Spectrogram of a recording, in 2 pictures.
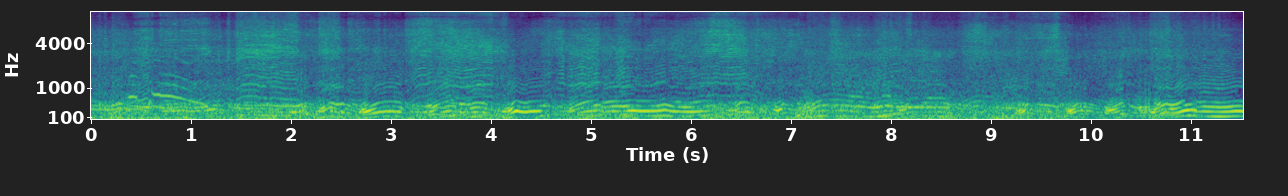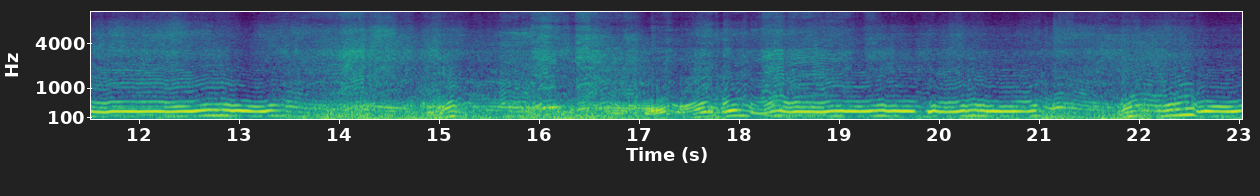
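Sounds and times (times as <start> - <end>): motocross engine revving: 0.0 - 23.0.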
